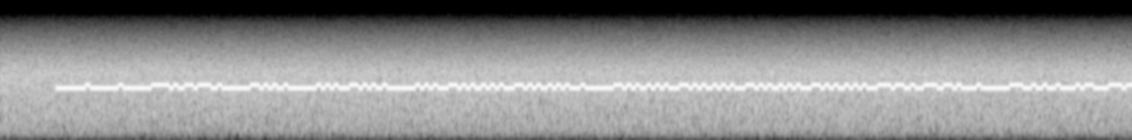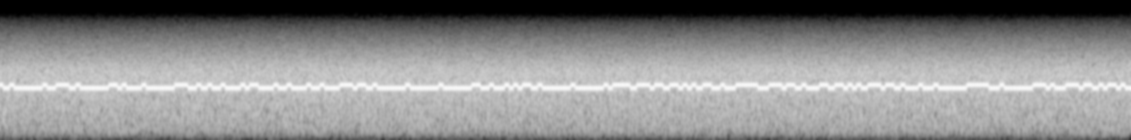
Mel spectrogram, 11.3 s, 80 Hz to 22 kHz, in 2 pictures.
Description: RTTY (45.45 baud, 170 Hz shift), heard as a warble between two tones, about 1850 Hz centre, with radio static. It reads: RYRYRYRYRYRYRYRY AGN? AGN? PSE RPT UR QTH …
